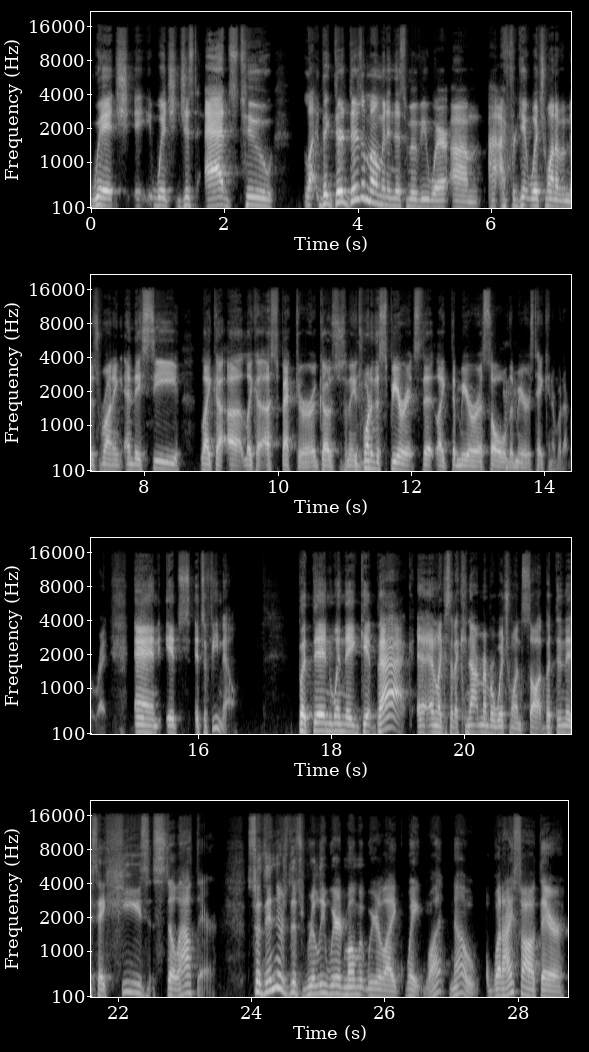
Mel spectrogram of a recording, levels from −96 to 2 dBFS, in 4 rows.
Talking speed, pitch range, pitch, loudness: 220 wpm, 120-155 Hz, 135 Hz, -25 LUFS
